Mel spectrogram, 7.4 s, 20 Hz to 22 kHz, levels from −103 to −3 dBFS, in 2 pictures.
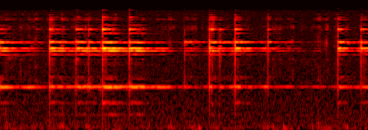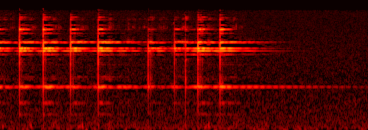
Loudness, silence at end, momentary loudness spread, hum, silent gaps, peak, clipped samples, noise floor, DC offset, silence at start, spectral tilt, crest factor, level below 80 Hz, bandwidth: -39 LUFS; 1.05 s; 18 LU; none; none; -20 dBFS; under 0.1%; -76 dBFS; under 0.1%; 0 s; 5 dB/octave; 24 dB; -90 dBFS; 16 kHz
